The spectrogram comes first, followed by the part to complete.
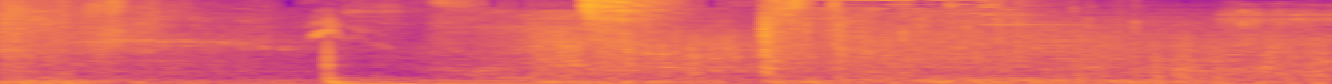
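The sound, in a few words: Depulso spell cast in Hogwarts Legacy video game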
